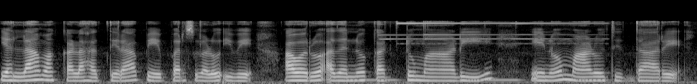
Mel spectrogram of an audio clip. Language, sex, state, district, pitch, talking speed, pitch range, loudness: Kannada, female, Karnataka, Bidar, 180 Hz, 105 wpm, 170-190 Hz, -17 LUFS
